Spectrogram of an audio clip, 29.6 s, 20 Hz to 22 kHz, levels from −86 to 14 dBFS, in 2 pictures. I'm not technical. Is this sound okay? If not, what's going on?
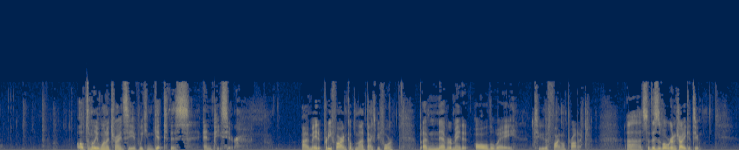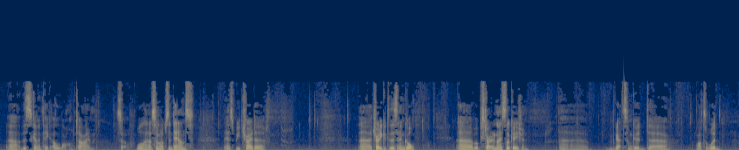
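No. Two problems can be heard.

All the way through, the sound is plainly watery. Sharp, hissy sounds swirl and chirp in a metallic way. This is likely MP3 compression squeezed too hard. The file doesn't have enough data to keep every detail, so the quietest parts of the sound get dropped. Those parts flicker on and off from moment to moment, which causes the swirling.

There is also pre-echo at 1.71 s and 3.07 s. Just before a sudden hit, a short hiss creeps in, lasting about 26 to 27 ms. The hit itself sounds soft rather than crisp. The encoder handles sound in chunks of about 52 ms, and it spreads its noise across the whole chunk. The quiet moment before the hit gets filled too. The encoder never switched to shorter chunks here.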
